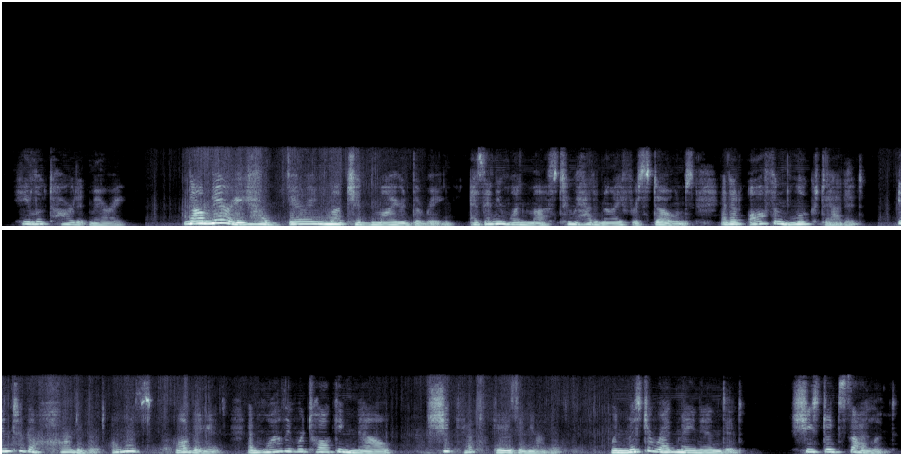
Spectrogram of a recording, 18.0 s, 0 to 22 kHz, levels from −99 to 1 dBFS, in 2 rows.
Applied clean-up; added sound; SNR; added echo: neural separator model SepFormer DNS4.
